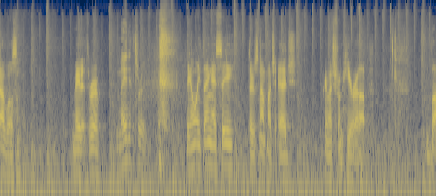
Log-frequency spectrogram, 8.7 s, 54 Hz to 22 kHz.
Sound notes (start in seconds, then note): 3.0 chuckles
